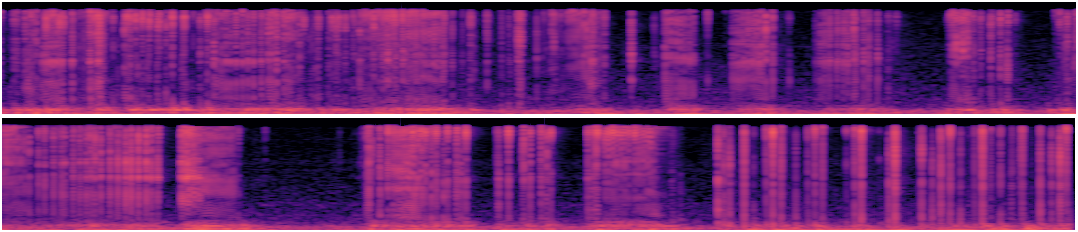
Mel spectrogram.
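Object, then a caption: Plastic hair comb. Long nails strum and scratch the fine teeth of a thin, solid black plastic hair comb. Bright, raspy bursts of clicking scrapes come in uneven runs, broken by short quiet gaps, over a low steady rumble.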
